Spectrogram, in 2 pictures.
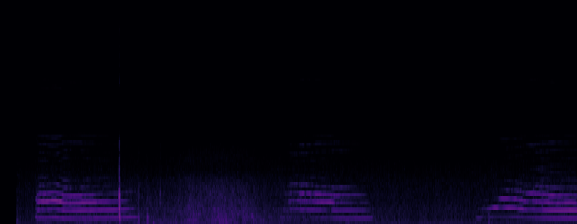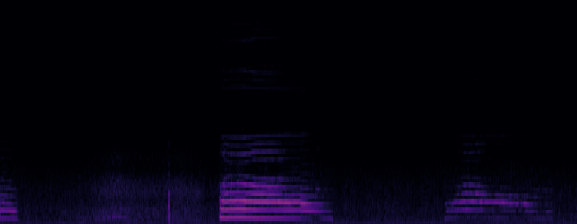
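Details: Domestic cat on a diet meowing again and again for food: five drawn-out, tonal meows, each about a second long, some rising then falling, separated by short quiet gaps in a quiet indoor setting.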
